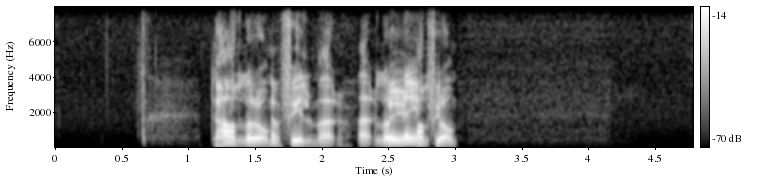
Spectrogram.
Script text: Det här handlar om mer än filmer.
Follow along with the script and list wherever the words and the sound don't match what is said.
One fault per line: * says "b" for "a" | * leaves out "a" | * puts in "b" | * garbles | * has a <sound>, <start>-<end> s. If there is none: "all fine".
* leaves out "här"
* leaves out "mer"
* garbles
